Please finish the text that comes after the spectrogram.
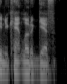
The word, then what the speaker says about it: GIF: If you pronounce it Jif, he also the villain of the... Wait, what? Oh, villain of Zelda is now Janendorf? Ah, yes. Janendorf. Yep. It's GIF.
